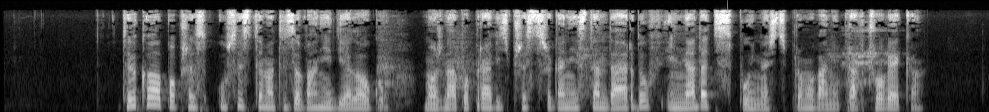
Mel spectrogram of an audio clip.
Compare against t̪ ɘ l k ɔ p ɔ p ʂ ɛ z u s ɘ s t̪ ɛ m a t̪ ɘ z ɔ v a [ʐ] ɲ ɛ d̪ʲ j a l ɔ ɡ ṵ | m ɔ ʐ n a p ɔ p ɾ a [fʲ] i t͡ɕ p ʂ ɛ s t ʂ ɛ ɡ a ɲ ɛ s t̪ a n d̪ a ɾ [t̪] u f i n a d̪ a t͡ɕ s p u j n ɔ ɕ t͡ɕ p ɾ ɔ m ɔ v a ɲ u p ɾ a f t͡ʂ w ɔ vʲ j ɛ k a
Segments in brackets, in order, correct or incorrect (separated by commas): incorrect, incorrect, incorrect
